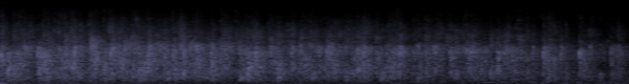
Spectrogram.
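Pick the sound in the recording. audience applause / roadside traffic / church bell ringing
audience applause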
